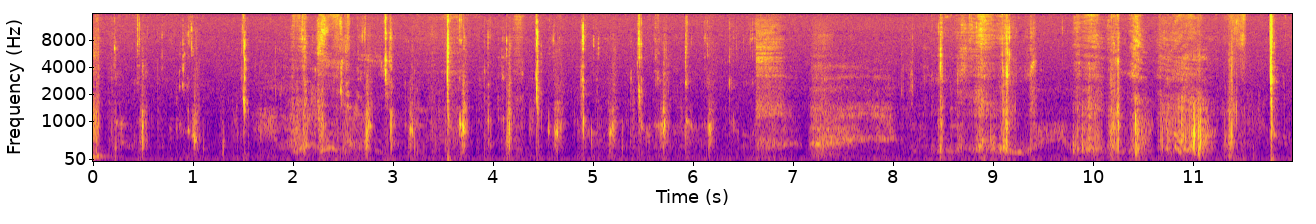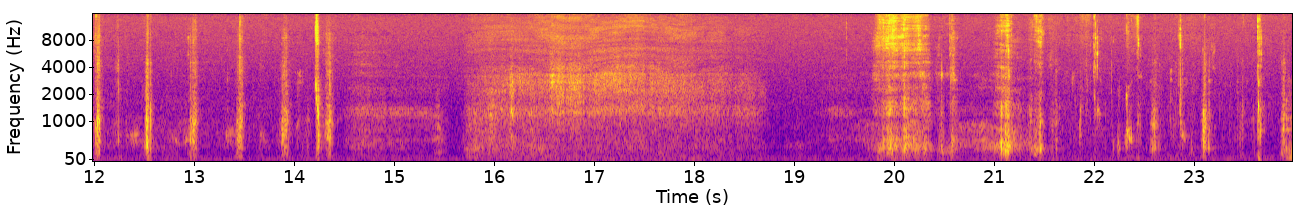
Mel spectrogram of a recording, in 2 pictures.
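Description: Close-miked chewing and mouth sounds of a man eating beef intestine hot pot: many small wet clicks and smacks of chewing, with a soft steady hiss for about three seconds a little past the middle.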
